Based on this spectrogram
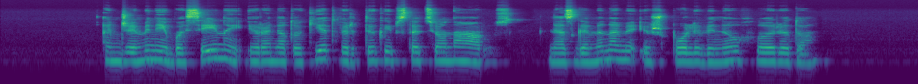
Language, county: Lithuanian, Vilnius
